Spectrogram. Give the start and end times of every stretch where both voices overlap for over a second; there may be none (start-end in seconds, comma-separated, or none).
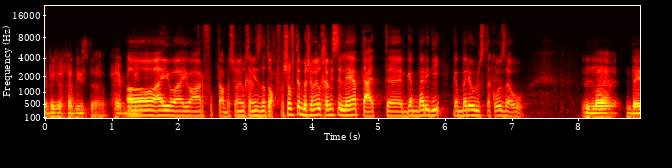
none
